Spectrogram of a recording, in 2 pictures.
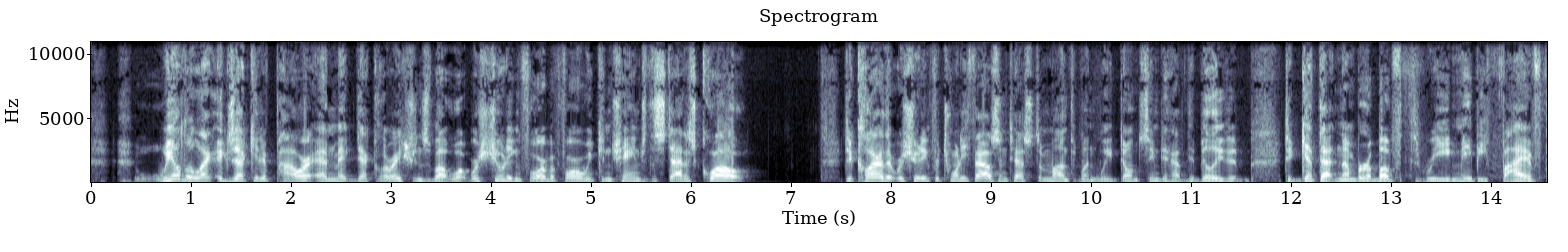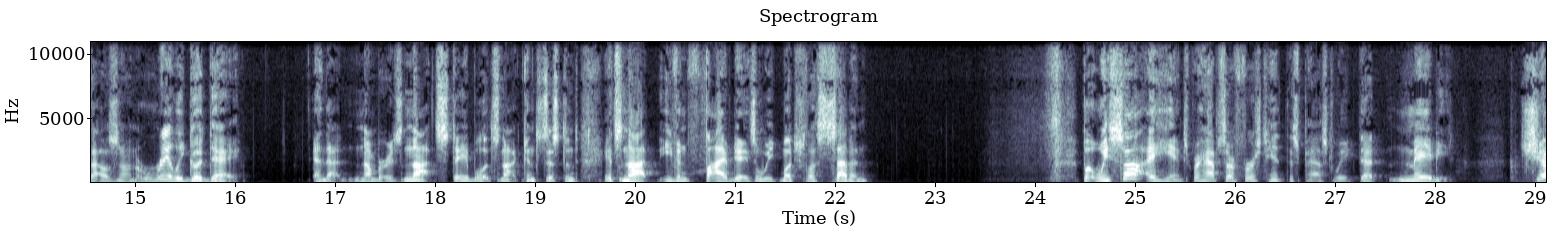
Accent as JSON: {"language": "English", "region": "North Dakota", "country": "United States", "tie": "born or raised there", "moved": "yes", "lives_now": "Minnesota, United States", "said": "my home state of North Dakota"}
